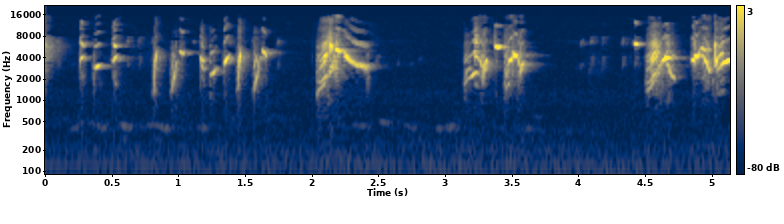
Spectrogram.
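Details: European goldfinch giving scattered song phrases: quick tinkling chirps, a few harsher buzzy notes, and separate bursts of twitters with pauses between them.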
